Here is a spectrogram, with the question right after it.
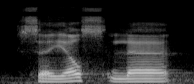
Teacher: So we have to be careful here because the first one is a sin, a normal flat sin, or just like a S, but the second sound is a sad, wherein now the same S sound, but it's an emphatic or a full mouth sound where the tongue inside will become completely round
